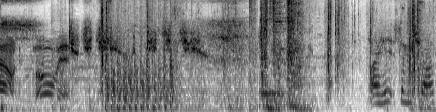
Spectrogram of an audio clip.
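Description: Bursts of gunfire and mechanical clatter in Call of Duty come in several rapid volleys, with players chattering over the shots.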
